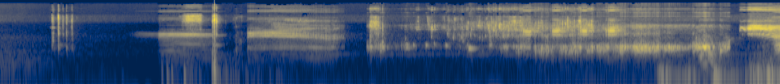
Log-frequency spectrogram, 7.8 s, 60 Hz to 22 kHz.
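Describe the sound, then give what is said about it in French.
A novelty Homer Simpson bottle opener clicks and pops as a bottle of Mac Tavish beer (5% alcohol, from Shawinigan, Québec) is opened, then plays a short, tinny cartoon-voice exclamation, followed by several seconds of steady crackly, fizzing noise. “À chaque fois que je, rouvre la bouteille, ben, il dit Oh, yes!”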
